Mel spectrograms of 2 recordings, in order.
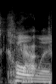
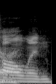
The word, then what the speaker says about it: Colwyn: Yeah, it's Colwyn, passing not, the not fire. Colwyn, by the way. I Oh, was is pronouncing it?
